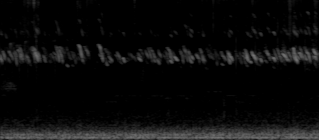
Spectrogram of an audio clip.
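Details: High, fast peeping from a group of Kolor baby chicks at night, the chirps running together in an even chatter over a loud low-frequency hum.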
